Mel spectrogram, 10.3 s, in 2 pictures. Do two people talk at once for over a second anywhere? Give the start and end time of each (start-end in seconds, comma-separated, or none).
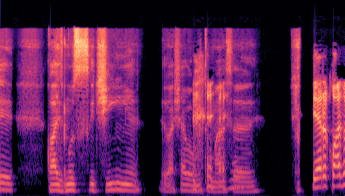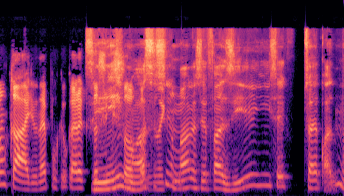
6.4-8.0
